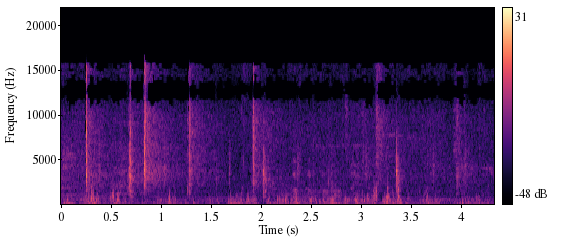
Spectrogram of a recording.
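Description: Footfalls and handling bumps on a handheld camera's microphone while walking, making a string of low thumps about two a second.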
